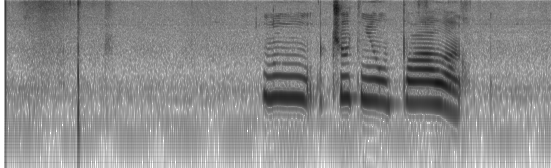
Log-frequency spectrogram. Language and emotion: Russian, sad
